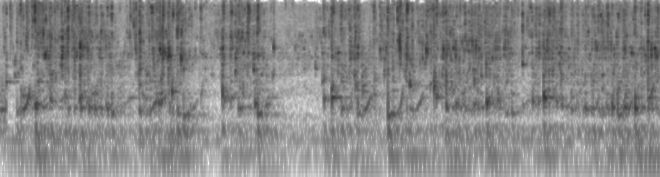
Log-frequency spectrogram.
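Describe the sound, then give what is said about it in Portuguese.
Water runs steadily from a shower with a broad hissing splash, continuous, with no voices present. “Em reverência à água, me curvo e abro o chuveiro.”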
